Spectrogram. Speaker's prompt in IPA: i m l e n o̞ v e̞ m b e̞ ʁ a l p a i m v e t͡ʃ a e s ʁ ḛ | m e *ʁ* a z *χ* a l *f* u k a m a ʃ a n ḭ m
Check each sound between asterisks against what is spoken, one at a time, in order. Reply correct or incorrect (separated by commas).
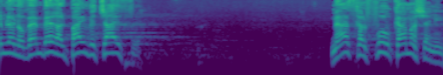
incorrect, correct, correct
